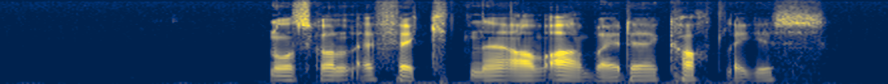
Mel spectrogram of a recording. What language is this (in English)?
Norwegian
